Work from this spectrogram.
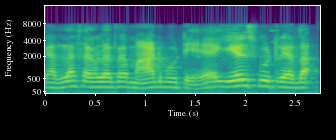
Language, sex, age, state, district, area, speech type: Kannada, female, 60+, Karnataka, Mysore, rural, spontaneous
